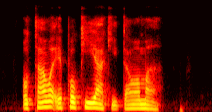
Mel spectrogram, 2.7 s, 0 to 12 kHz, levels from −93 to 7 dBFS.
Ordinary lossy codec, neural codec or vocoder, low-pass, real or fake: Opus, 24 kbps; codec, 16 kHz, 2 kbps, X-Codec, WavLM features, trained on Multilingual LibriSpeech; 7.2 kHz; fake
